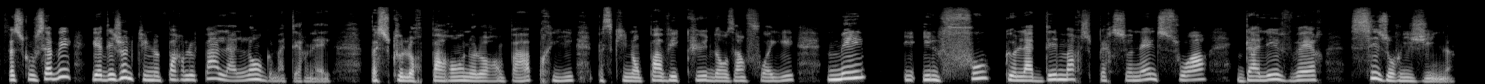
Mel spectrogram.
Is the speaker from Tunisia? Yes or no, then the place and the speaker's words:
yes; Tunisia; born there; C'est le rapport de mon pays natal, c'est le rapport que j'ai avec un pays qui est ouvert, un carrefour de la Méditerranée.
